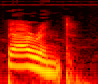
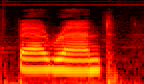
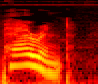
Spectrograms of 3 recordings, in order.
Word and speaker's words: parent: pair rent the stress the stress would be on pair syllable then we have quiet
